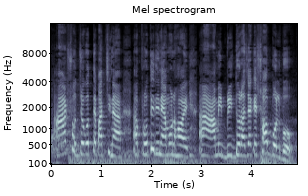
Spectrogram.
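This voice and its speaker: A woman's voice: sits high, fairly even intonation, moderate pace, music in the background, close to an everyday voice. A woman voicing a mischievous, greedy young goatherd boy who schemes and whines, in a cartoon fairy tale. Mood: whiny frustration. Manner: scheming, whining, complaining.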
